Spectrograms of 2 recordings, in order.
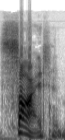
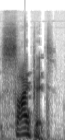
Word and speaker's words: Seibt: Her name is Naomi, I would pronounce it Seibt, but apparently it's pronounced Seibt. So there you go. Hopefully that's the right way to pronounce it.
